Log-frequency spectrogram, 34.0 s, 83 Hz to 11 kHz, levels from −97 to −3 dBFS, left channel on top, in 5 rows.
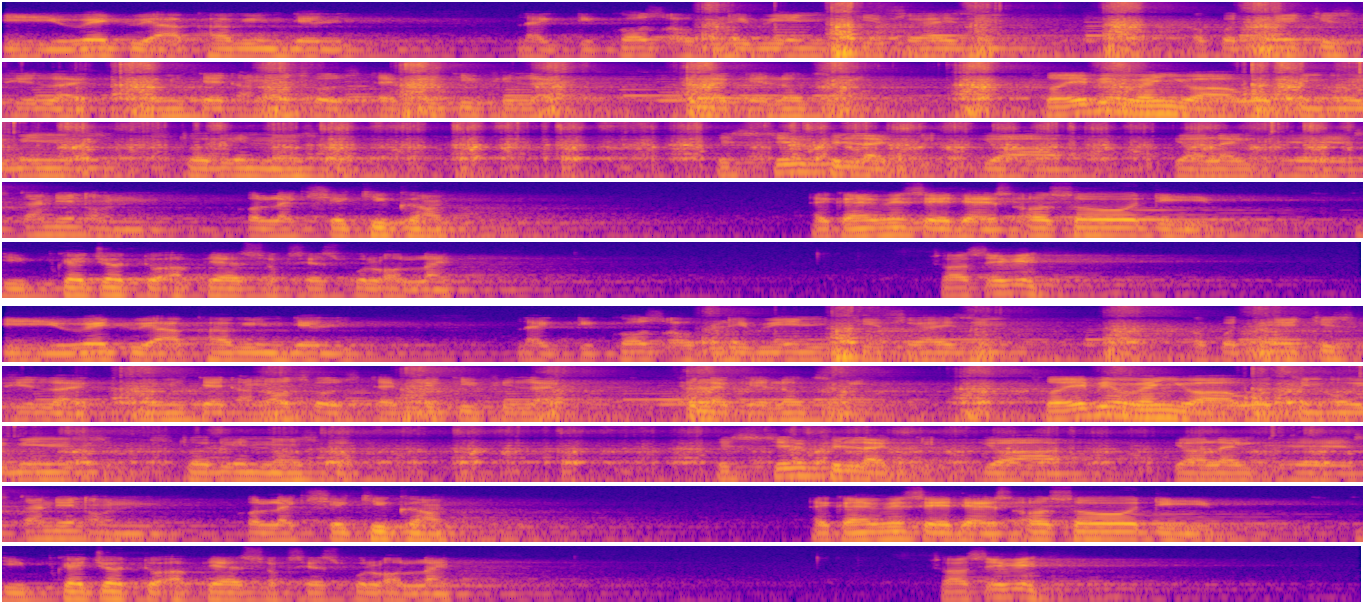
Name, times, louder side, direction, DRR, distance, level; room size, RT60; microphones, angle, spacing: voice 1, 0.0-1.9 2.6-5.2 5.9-9.7 10.2-11.2 12.0-15.4 17.2-19.1 19.5-21.3 21.6-22.7 24.4-26.6 27.2-29.5 31.9-32.6, equal, 10° right, 8 dB, 0.8 m, -28 dB
sound 1, 3.5-4.4 4.8-5.0 5.5-5.7 6.2-6.5 7.2-7.6 8.1-8.4 8.7-10.5 10.9-11.2 11.5-11.9 12.3-12.6 13.0-20.4, left 5 dB, 50° left, 0.8 m, -29 dB
sound 2, 3.8-4.1 4.6-4.9 5.4-5.6 6.2-6.4 6.9-7.2 7.7-8.0 8.5-8.8 9.3-11.1, left 1 dB, 70° left, 2.8 m, -38 dB
sound 3, 8.2-19.8, equal, 80° right, 5.4 m, -54 dB
28.0 x 22.5 x 8.4 m, 2.8 s
head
